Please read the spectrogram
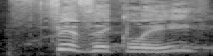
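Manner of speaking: soft teaching read. Acted.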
